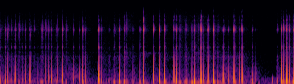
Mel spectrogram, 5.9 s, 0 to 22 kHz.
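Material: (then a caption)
Acrylic. Long nails tap a solid, clear acrylic plate with embedded bubbles, held close, in a fast, uneven run of about 39 short taps. Each tap is a dry, low thump with a faint bright click that dies almost instantly. The taps come in bursts with brief pauses just before 2 seconds and around 5 seconds.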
